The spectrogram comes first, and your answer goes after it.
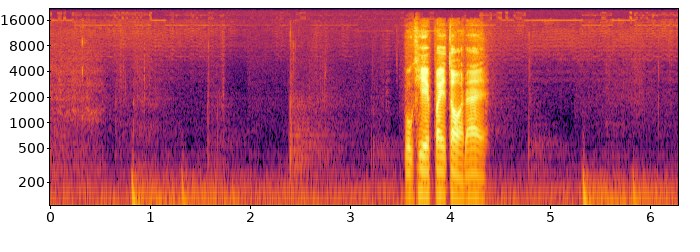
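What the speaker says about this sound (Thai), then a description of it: "เหมือนเสียงหัวใจเต้นเลย" A heartbeat plays in the horror video game Deppart Prototype: paired low, muffled thumps that come once near the start and again near the end, with someone talking briefly in between.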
